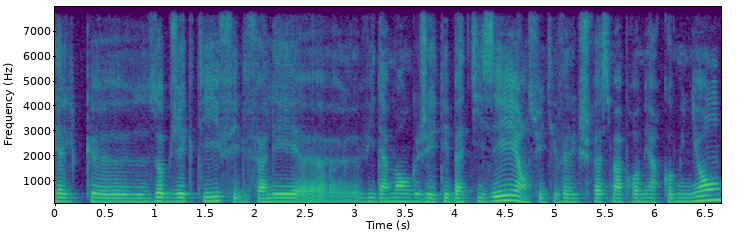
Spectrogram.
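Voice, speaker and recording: The recording is very clean with a silent background. A woman speaks in a very deep, low voice with a dark, mellow tone and monotone, flat intonation. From France, Corrèze. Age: 60s. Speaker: interviewee sharing religious conversion story. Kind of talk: testimony. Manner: hesitant, frequent fillers.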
